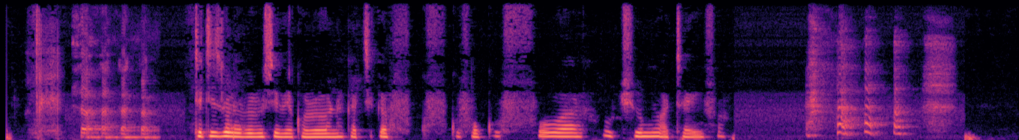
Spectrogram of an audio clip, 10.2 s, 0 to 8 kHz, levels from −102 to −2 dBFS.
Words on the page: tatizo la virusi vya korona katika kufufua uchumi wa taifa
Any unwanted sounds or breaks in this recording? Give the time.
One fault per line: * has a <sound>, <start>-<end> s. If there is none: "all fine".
* has a laugh, 0.7-1.6 s
* has a laugh, 8.0-9.6 s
